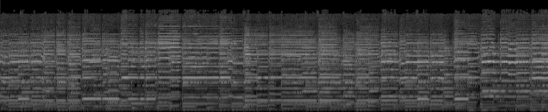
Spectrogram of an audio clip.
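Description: Old-time fiddle tune in D, a march, played on fiddle with acoustic guitar accompaniment, running as a continuous stream of bowed notes.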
